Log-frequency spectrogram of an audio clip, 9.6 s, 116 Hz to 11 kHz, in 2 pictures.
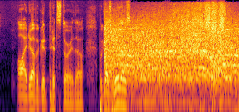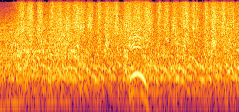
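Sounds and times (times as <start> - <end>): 
speech: 0.4 - 3.1
race car engines roaring at a race: 2.1 - 9.5.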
